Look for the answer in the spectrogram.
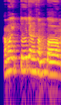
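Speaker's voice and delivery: lightly put-on Madura accent, called out forcefully. Shown as a demonstration. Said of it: "dialeknya contohnya kayak gini". (logat Madura yang dibuat-buat, lantang)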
